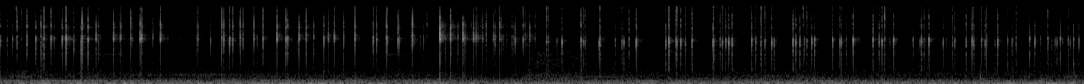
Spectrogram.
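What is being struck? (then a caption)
Plastic eyeglasses. Long nails tap rapidly on the lenses and frame of worn tortoiseshell plastic eyeglasses, producing a dense run of sharp, bright clicks centered around 3.2 kHz. Each tap dies almost instantly, and the frame gives a slight rattle. A low rumble sits steadily underneath.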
